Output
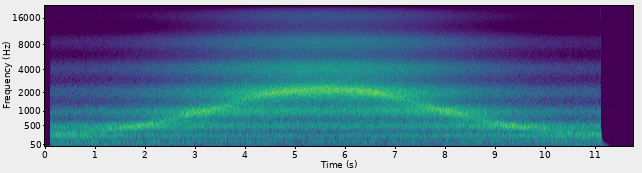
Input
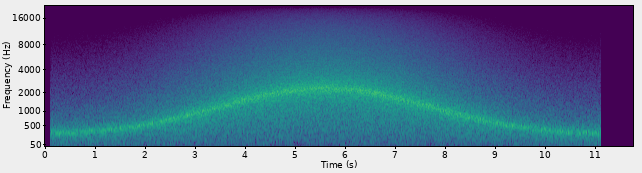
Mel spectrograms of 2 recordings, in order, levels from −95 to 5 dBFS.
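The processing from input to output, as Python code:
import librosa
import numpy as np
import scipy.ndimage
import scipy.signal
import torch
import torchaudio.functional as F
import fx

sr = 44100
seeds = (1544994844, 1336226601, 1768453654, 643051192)

y = fx.ripple_eq(x, sr, per_octave=0.96, db=14)
y = y * 10.0 ** (3.5 / 20.0)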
